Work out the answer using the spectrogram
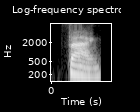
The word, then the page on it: fang: Indian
